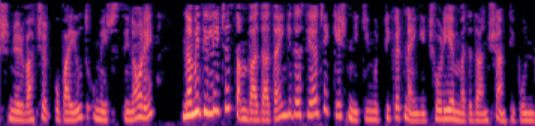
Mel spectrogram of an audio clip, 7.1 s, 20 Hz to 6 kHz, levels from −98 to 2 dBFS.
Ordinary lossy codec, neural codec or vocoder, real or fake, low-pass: MP3, 48 kbps; none; real; 5.4 kHz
